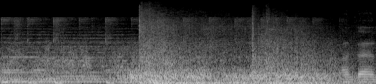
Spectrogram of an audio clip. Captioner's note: intense music; booming explosions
